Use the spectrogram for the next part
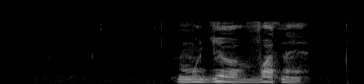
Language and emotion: Russian, angry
